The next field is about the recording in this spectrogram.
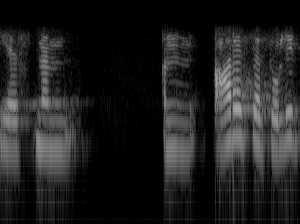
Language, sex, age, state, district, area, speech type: Tamil, female, 18-30, Tamil Nadu, Viluppuram, urban, conversation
